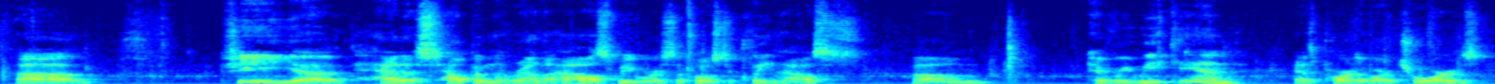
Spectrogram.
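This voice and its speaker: A medium-pitched man at a fairly slow pace, with long, frequent pauses, ordinary pitch variation, audible room echo and noticeable background noise. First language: not English. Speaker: grandfather being interviewed. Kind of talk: casual family interview.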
